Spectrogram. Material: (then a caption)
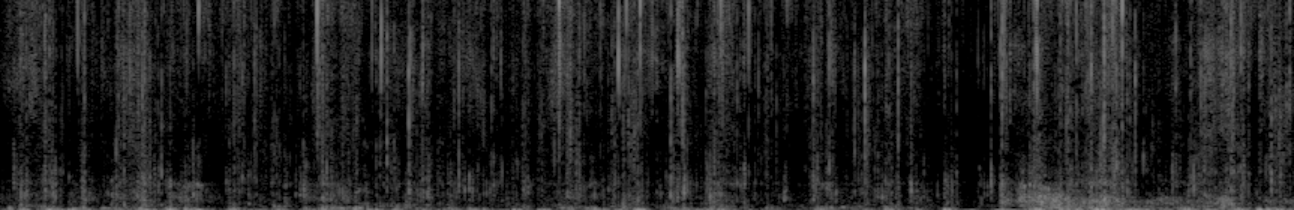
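Aluminum foil. Long nails scratch and tap rapidly on a solid chocolate bar wrapped in shiny aluminum foil, resting on a towel. The foil gives a steady, bright crinkling and scraping texture, broken by quick, dull taps that thump low.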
